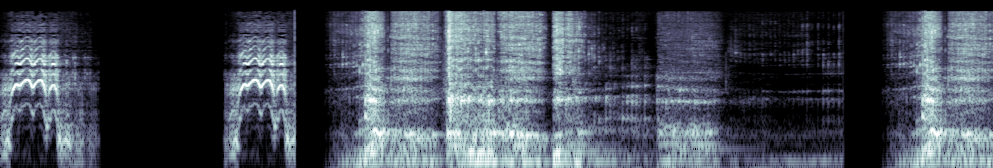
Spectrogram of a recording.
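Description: Two short horse whinnies, then a lion's long, deep roar lasting about five seconds, followed by another short call near the end.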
